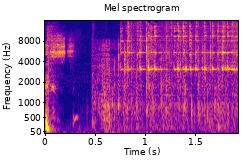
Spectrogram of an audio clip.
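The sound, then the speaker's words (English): Almond milk poured into a glass: a steady, bright splashing gurgle that starts after a short pause and runs continuously to the end, fairly loud, with a faint clink at the very beginning. “It sounds like a fucking waterfall.”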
